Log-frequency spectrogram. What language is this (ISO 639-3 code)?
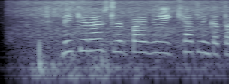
isl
